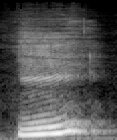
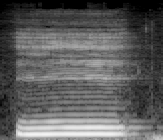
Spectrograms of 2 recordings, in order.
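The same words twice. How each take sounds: First: It is said with the second tone. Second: It is said with the first tone. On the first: "The second tone" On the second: "First song, you practice yi"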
